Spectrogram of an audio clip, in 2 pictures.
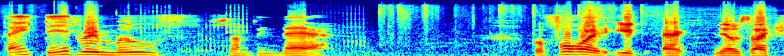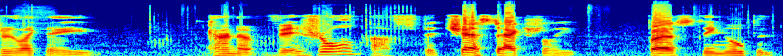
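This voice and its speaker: A man's voice: mid-range voice, lively intonation, slow, slight background noise. A man giving casual, off-the-cuff commentary as he plays a video game, with game music behind him. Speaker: let's play commentator.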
